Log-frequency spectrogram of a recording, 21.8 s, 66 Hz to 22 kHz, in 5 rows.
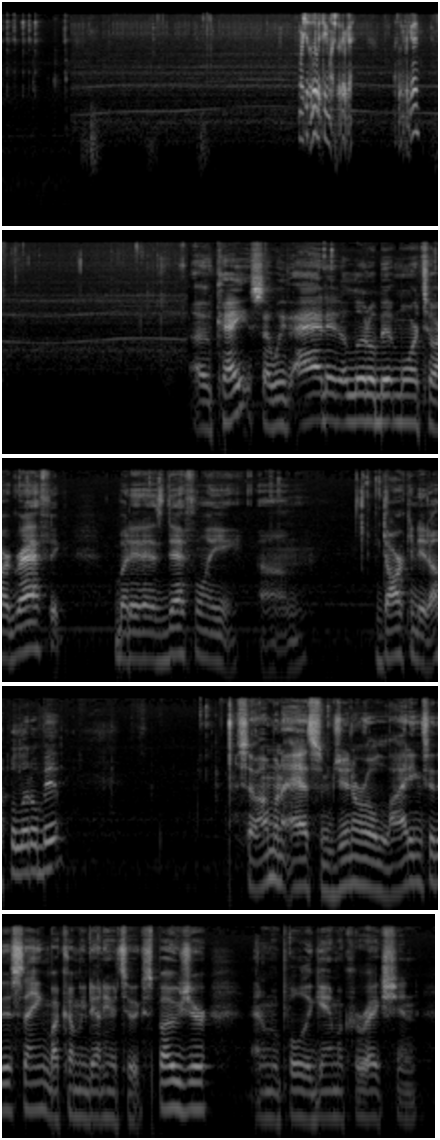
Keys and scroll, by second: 0.2 [, 1.5-2.0 typing, 4.4 ctrl+s, 5.7 KP_7, 5.7 KP_5, 5.7 Return, 6.6 Return, 6.6 KP_5, 6.6 KP_0.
